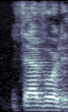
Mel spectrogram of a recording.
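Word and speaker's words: Vervoordt: And that's spelled H-J-O-R-T-H is the surname, isn't it? Is that how you say it? – Vervoort, it's V-E-R-V-O-O-R-D-T.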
